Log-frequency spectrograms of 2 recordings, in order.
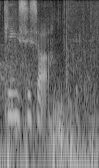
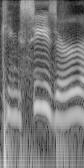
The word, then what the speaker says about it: King Caesar: gear is versus king king caesar or king sisa whatever you want to pronounce i don't know i'm doing kings you saw because i liked you know it's pronounced king caesar i'm just going to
